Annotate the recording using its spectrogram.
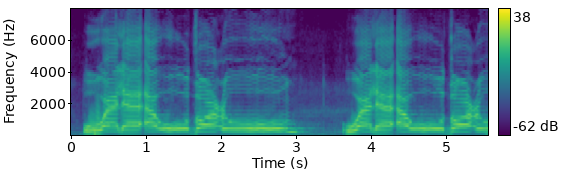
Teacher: लाम को खींचना नहीं है, बल्कि बग़ैर खींचे लाम को पढ़ेंगे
